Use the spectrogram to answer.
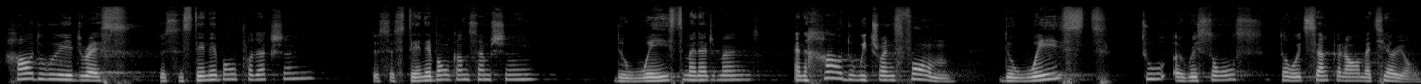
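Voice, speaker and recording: A woman policy official speaking on a conference panel, explaining in a measured way. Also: mid-range voice, a little mellow. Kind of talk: panel discussion on stage. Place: conference stage in a large hall. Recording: long hall reverb.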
